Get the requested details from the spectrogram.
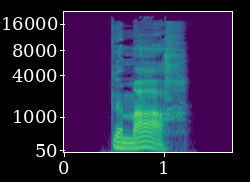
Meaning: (adverb) slowly, without hurry; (interjection) slowly!, easy!
- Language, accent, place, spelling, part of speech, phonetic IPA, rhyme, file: German, Germany, Berlin, gemach, adverb, [ɡəˈmaːx], -aːx, De-gemach.ogg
